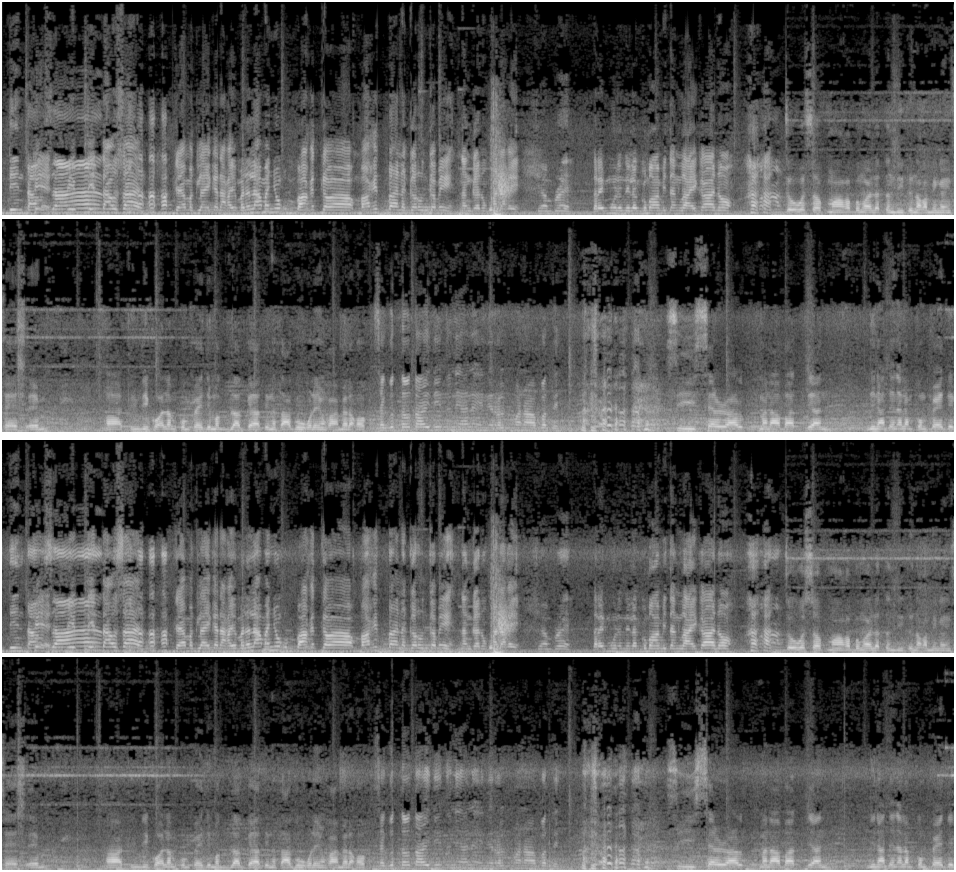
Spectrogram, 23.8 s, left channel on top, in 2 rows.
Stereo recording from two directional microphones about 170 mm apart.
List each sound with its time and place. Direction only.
0.1 s a man's voice: centre (ahead or behind)
1.2 s speech: 20° right (ahead or behind)
1.7 s a man's voice: centre (ahead or behind)
2.1 s speech: 25° right (ahead or behind)
6.0 s a man's voice: centre (ahead or behind)
7.3 s a man's voice: 15° right (ahead or behind)
13.7 s a man's voice: centre (ahead or behind)
16.6 s speech: 35° right (ahead or behind)
19.1 s a man's voice: centre (ahead or behind)
20.7 s a man's voice: 5° left (ahead or behind)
